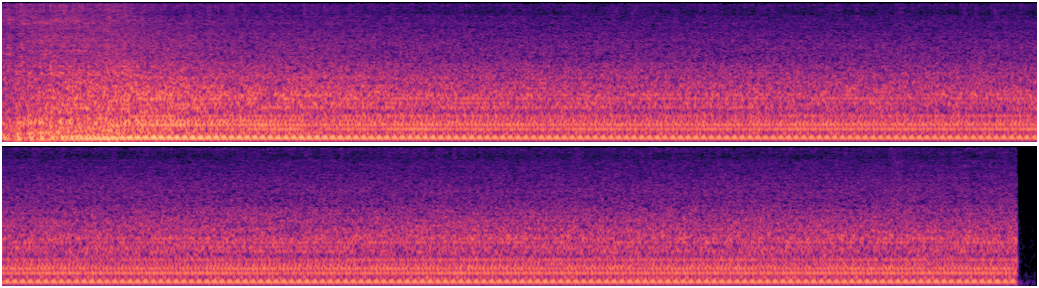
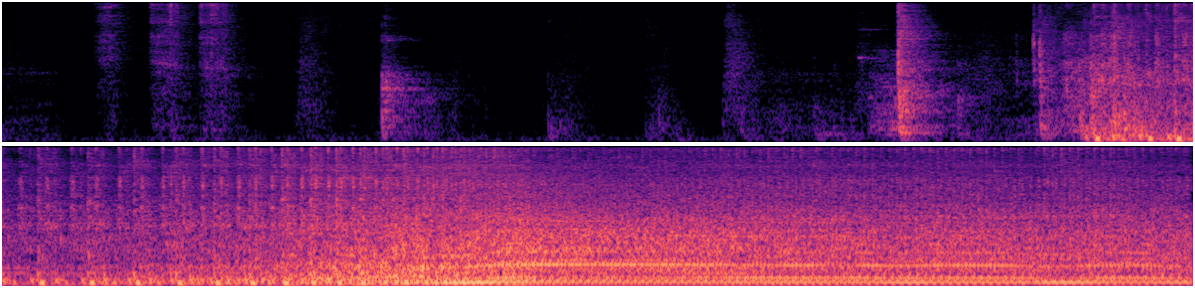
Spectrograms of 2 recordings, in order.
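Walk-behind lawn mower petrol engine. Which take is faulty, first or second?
second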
